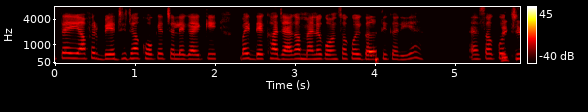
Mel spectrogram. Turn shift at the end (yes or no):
yes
